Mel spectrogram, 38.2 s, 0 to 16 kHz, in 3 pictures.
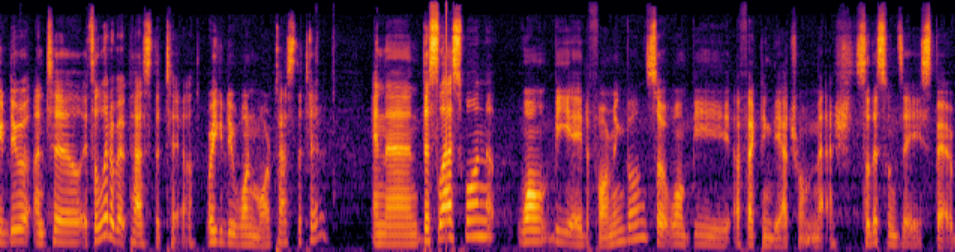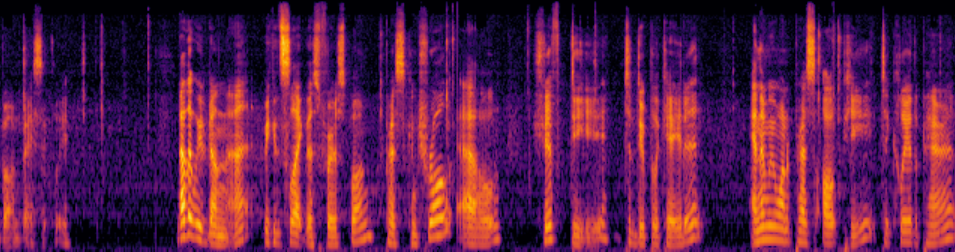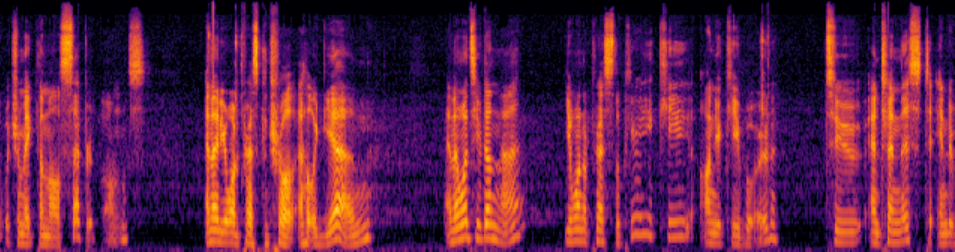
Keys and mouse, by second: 2.2 shift+middle click, 3.9 shift+r, 12.9 shift+middle click, 14.0 shift+middle click, 15.5 click, 18.5 ctrl+l, 20.1 shift+d, 23.6 alt+p, 28.4 ctrl+l.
